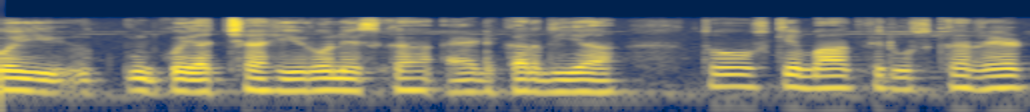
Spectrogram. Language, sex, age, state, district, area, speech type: Urdu, male, 30-45, Uttar Pradesh, Ghaziabad, urban, spontaneous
